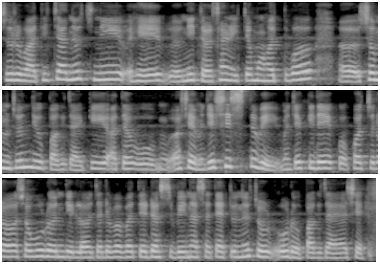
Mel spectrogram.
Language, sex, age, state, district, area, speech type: Goan Konkani, female, 60+, Goa, Bardez, rural, spontaneous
